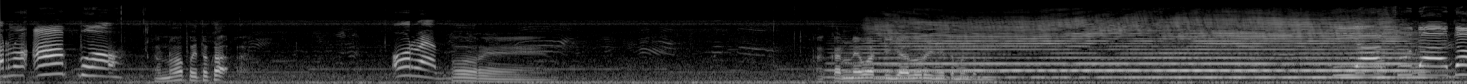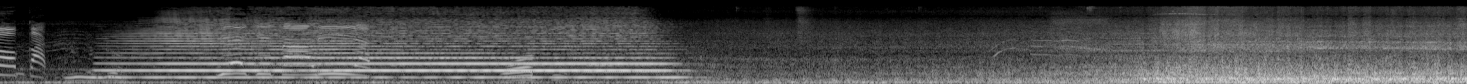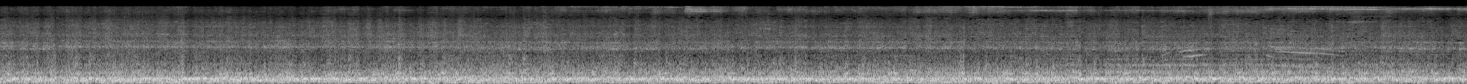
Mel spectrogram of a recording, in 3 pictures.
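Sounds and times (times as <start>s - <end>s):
train wheels rumbling on rail: 7.8s - 44.0s
locomotive horn blast: 8.2s - 14.2s, 15.5s - 21.8s.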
